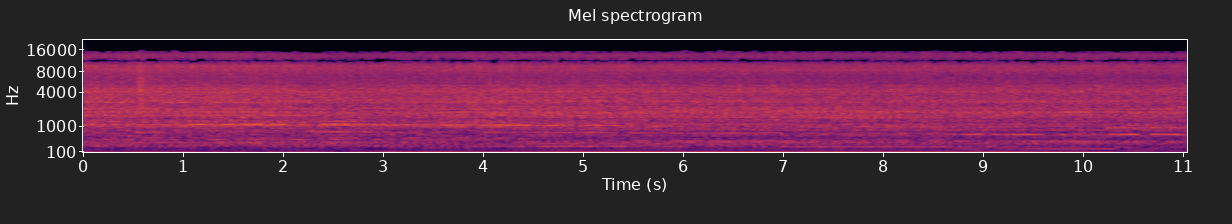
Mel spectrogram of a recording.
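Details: 2011 Toyota Camry 2.5L four-cylinder, first start after an engine swap (the old engine had bad compression), starting first try: steady even idle with smooth hum, no knocks, misses or hunting; normal idle.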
